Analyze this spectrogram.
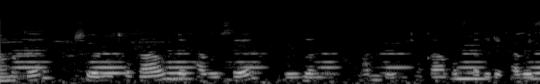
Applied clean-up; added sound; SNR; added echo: classical method Wiener filter.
